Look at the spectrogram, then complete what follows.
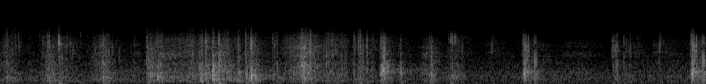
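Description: Irregular crunching steps and scuffs on a gravelly, rocky trail, a dozen or so uneven footfalls.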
